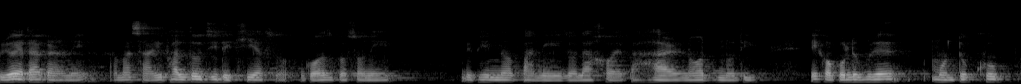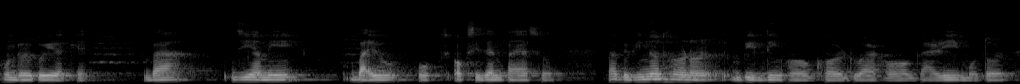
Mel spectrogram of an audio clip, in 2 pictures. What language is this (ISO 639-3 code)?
asm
